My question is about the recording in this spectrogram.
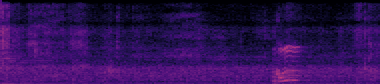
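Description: A toddler's single short, high squeal about a second and a half in, over a steady low hum.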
